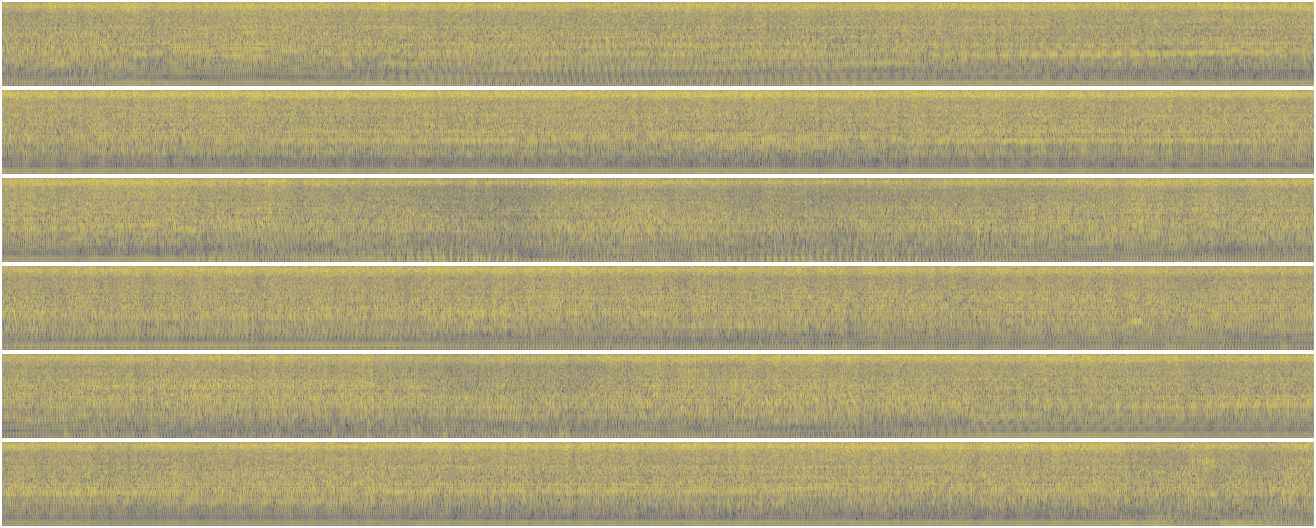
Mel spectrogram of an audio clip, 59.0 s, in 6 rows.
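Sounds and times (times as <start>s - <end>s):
motorcycle engine idling: 20.3s - 27.8s, 30.9s - 45.0s.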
